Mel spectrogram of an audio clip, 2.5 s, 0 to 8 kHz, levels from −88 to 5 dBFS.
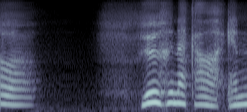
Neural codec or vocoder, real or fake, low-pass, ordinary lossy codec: codec, 16 kHz, about 1 kbps, DyCAST, with the encoder's durations; fake; none; none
